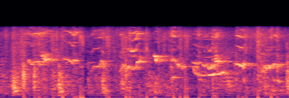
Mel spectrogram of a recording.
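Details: Dolly, a female Toy Pinscher, at the start of preparing to give birth to puppies, whimpers in repeated high, thin whines that rise and fall, several in quick succession, with soft rustling and clicks in between.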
